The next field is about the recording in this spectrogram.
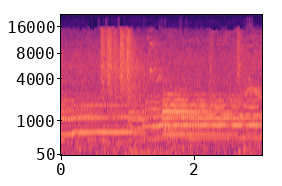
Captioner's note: bell tolling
